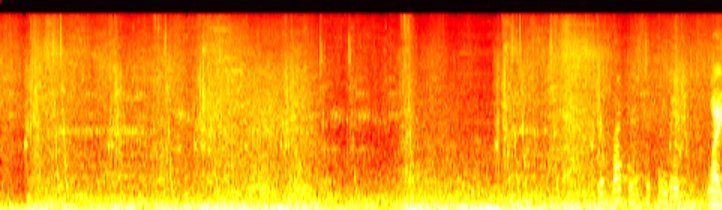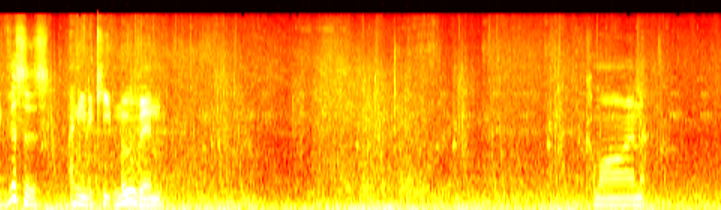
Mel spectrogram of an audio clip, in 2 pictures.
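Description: Laser weapons fire in quick bursts.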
